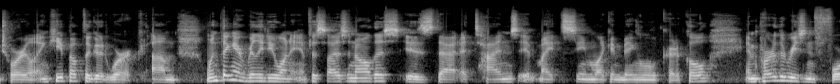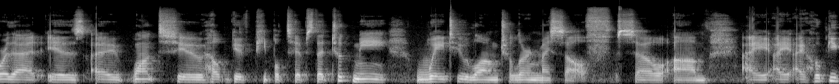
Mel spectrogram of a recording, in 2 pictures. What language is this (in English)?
English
